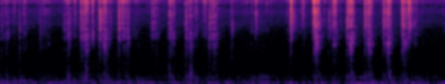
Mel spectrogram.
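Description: A palm-sized solid white bar of soap, carved with faceted edges and held in one hand, is tapped and scratched with long glossy mauve acrylic nails, with soap shavings lying on a wooden table below. Quiet, dry, bright clicks and scratchy rasps come in quick irregular bursts with no ring after each touch, over a faint low rumble.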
